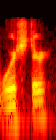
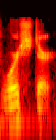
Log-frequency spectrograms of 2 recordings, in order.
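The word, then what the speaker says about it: Worcester: Shire just they've got Wurster because it's because it's because it's named after a town workers from an interesting no it's no the town's werster werster okay and Shire over there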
